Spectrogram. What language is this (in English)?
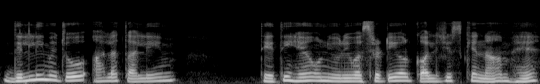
Urdu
